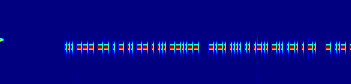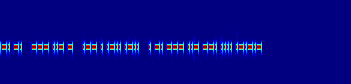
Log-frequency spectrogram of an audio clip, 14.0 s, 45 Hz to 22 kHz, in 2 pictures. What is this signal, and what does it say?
Morse code, heard as a keyed tone, about 40 wpm, 700 Hz. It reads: SOMETIMES, CHILDREN TURN OUT WELL ENOUGH.
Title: Sentences from Top 1000 Words - Review Part 3 - 40wpm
